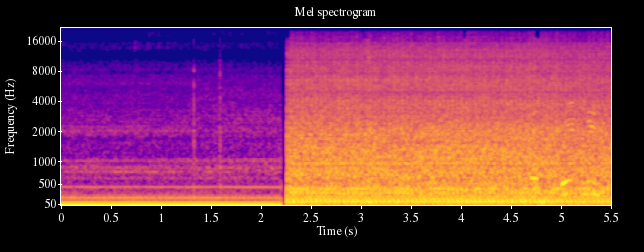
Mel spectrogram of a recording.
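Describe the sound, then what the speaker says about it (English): A lawn mower engine, brought back to life from a completely dead battery by a jump starter battery pack, catches suddenly and then runs at a steady, loud drone. "this charger I bought jump started the lawnmower within 2 seconds"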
